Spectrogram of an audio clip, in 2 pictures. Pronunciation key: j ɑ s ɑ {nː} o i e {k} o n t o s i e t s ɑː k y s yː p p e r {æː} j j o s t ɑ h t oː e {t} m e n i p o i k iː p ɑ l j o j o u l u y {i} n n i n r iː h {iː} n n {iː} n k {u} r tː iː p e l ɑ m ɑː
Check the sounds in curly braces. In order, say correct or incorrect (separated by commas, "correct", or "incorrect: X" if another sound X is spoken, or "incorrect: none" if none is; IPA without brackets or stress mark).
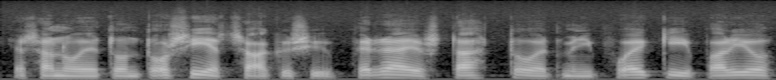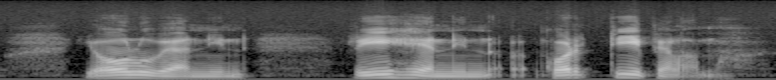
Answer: incorrect: n, incorrect: t, correct, correct, incorrect: æ, incorrect: eː, incorrect: i, incorrect: o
